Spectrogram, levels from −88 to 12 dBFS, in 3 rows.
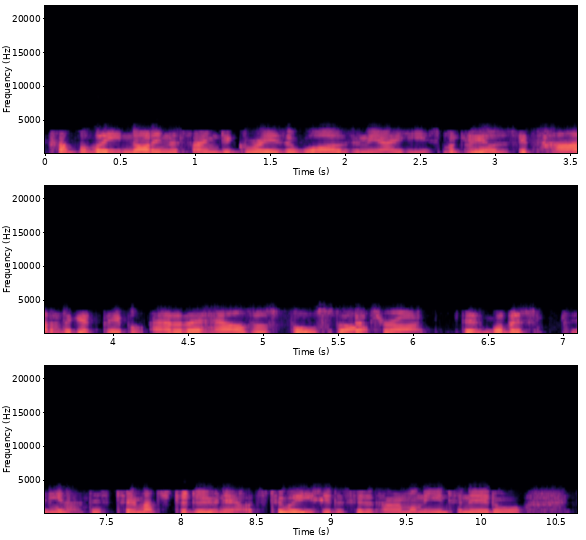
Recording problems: phone-call audio; poor line; nothing above 3.5 kHz

